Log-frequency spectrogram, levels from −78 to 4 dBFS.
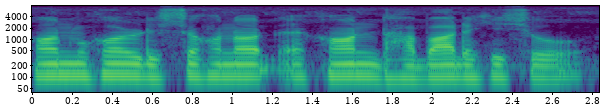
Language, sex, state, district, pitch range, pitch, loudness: Assamese, male, Assam, Hailakandi, 105-115 Hz, 110 Hz, -20 LUFS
